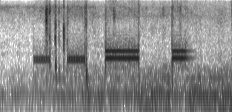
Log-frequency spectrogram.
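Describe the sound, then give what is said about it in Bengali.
Telephone busy tone after a call drops: a few short, steady electronic beeps separated by brief gaps. Some beeps carry a second, higher tone. A low hum sits underneath, and nobody speaks. “লাইনটা disconnect.”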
